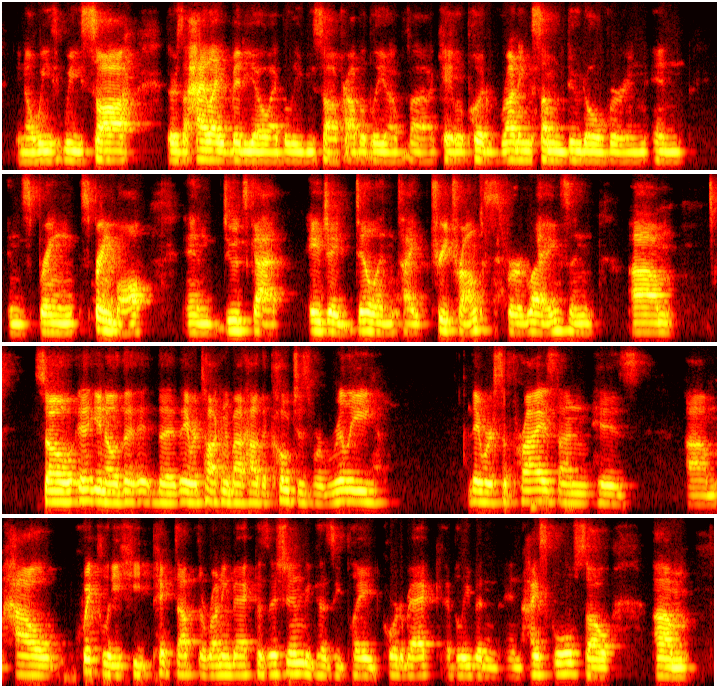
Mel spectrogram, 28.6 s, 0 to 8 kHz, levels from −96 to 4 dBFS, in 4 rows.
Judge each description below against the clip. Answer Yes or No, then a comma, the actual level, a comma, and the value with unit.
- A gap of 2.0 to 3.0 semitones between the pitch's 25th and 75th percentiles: Yes, average, 2.7 semitones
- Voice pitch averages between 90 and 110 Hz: No, low, 125 Hz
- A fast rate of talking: No, average, 170 wpm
